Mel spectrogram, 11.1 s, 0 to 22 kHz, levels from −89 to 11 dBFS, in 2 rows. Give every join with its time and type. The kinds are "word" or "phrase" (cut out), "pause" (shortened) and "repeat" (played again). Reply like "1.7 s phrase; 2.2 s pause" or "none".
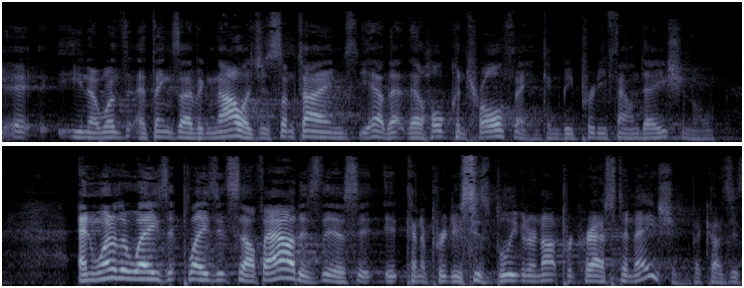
none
